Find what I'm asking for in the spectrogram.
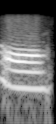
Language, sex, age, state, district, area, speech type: Manipuri, female, 30-45, Manipur, Kangpokpi, urban, conversation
